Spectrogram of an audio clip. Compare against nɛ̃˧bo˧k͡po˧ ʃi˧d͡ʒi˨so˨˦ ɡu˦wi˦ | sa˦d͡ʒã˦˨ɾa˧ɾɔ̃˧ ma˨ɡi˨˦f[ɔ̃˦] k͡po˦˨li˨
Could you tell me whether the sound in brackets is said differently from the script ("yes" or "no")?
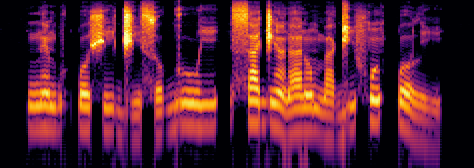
no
